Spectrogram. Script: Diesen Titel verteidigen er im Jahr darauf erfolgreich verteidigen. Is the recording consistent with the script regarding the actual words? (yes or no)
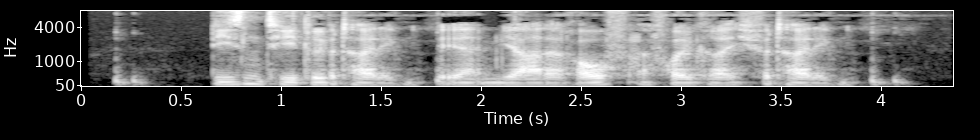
yes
